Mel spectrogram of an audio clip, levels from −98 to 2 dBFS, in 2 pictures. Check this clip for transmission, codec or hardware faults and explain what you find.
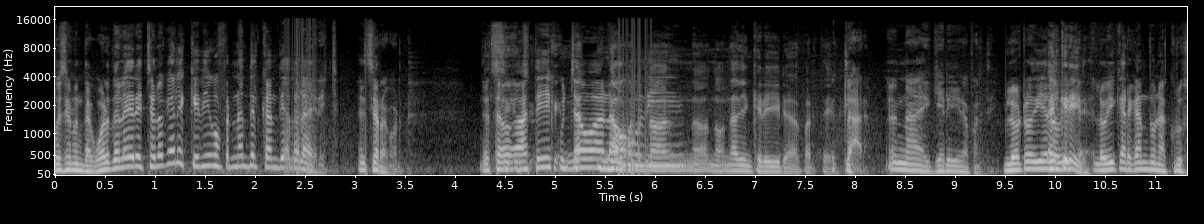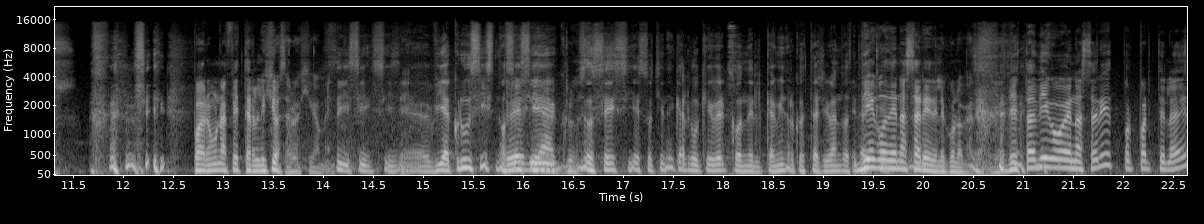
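Two bursts of processor overload crackle, at 2.29–3.16 s and 5.63–5.96 s. The processor repeatedly missed its deadlines for buffers of around 5 ms, and each missed buffer became a brief silent gap with hard edges. Together the gaps sound like gritty, tearing crackle. The waveform shows rapid dropouts, and the spectrogram shows clustered broadband vertical stripes.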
